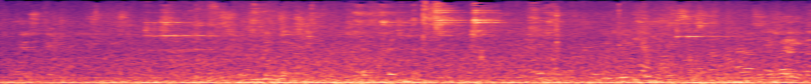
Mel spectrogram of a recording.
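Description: A woman speaks through a microphone over loudspeakers.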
